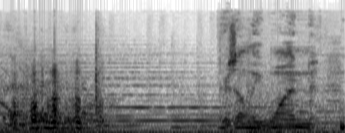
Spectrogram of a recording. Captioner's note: men laughing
